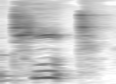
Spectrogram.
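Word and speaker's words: Teint: It's T-E-I-N-T, so Tint.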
